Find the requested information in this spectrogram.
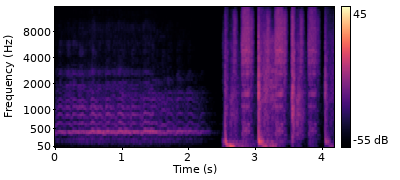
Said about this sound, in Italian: La prossima volta che vedremo una mosca svolazzare per casa, non schiacciamola e pensiamoci.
